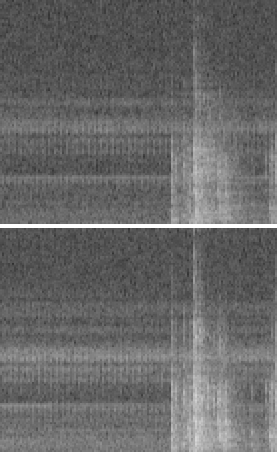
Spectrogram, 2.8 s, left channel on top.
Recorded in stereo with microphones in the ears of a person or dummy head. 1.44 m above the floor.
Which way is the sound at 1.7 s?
40° right (ahead or behind).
